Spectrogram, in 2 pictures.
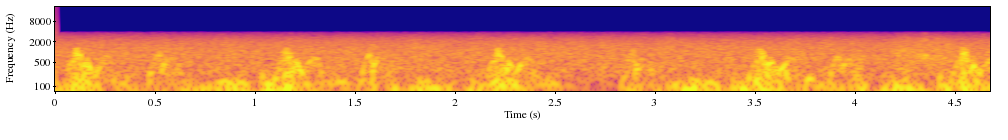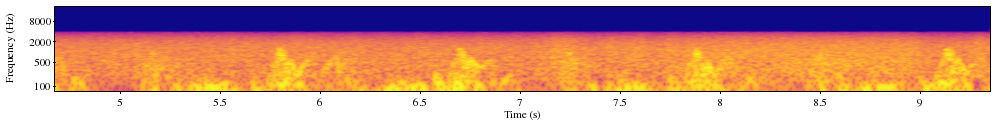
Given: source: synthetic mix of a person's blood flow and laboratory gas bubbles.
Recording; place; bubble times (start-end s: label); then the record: Doppler ultrasound of blood flow; precordium
3.62-3.71 s: bubbles
4.31-4.38 s: bubbles
From the record:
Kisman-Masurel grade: 112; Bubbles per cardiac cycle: 1 to 2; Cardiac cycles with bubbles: 1 to 10%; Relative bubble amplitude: moderate (0.250 to 0.450); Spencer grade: 1 (occasional bubble signal discernible with the cardiac motion signal, with majority of cardiac periods free of bubbles); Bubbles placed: only in the low amplitude regions of the cardiac cycle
